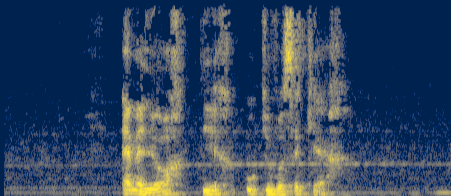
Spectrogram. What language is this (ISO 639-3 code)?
por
